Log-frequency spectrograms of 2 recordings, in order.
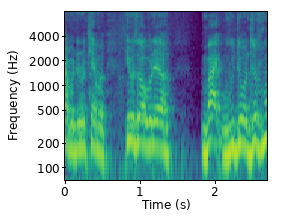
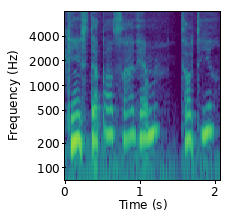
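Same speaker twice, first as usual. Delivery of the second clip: high, much softer, gentle voice; 10 semitones higher, 8 dB quieter than usual. Retold or imitated. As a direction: speak up high and softly like a shy star. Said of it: "he said".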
